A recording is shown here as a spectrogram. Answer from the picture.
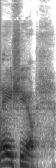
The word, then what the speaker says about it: Acio: No, it's Phil Acio. Basically, it's because it rhymes with fellatio.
